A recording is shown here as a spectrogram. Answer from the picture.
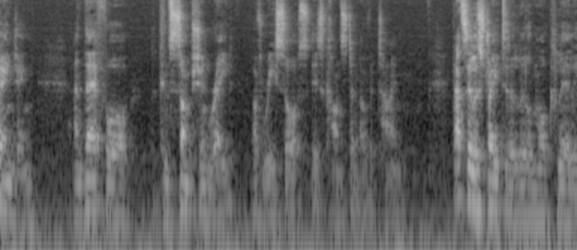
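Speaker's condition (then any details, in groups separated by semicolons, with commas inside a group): No condition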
